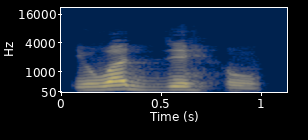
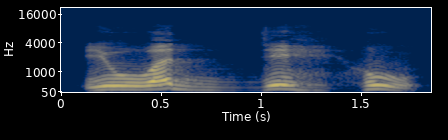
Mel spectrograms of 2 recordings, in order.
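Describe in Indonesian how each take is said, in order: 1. Huruf j yang ganda diucapkan dengan lemah dan tidak jelas. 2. Huruf j yang ganda diucapkan dengan tegas dan jelas. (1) "Jangan sampai dibaca... Ini tidak jelas" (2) "Mesti dibaca dengan jelas"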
